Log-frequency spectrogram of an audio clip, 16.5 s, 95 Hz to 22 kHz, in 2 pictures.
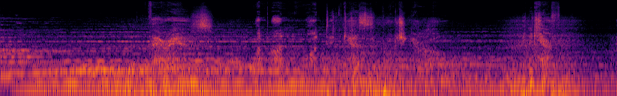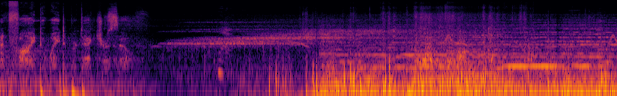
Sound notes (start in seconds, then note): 0.2 eerie music; 10.6 distant horse neighs; 11.1 Mila gasps; 12.2 dramatic orchestral music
